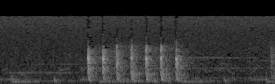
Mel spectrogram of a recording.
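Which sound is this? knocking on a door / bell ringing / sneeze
knocking on a door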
